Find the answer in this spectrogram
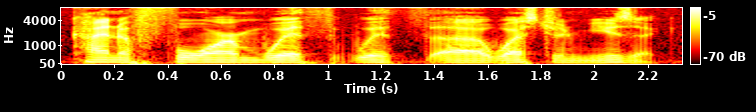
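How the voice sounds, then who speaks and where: A man's voice: fairly low pitch, fairly even intonation, normal speed, darkish tone, no room sound. A man chatting casually on a podcast, telling stories in informal, slangy speech. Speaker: podcast participant, musician.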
